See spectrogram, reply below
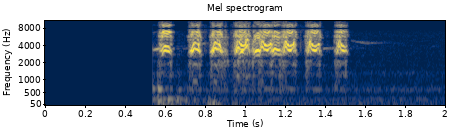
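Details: Great tit from a second brood at fledging time, 2016: a one-second burst of six harsh, hissing chirps in quick succession, then silence.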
